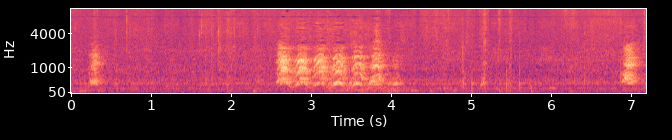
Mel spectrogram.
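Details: Dobermann puppy giving a quick run of high, squeaky yelps for about a second and a half, with single short yips near the start and end over a quiet indoor background.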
